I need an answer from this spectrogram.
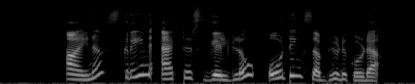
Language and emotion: Telugu, neutral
